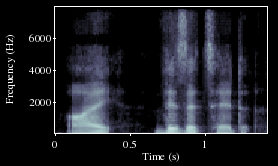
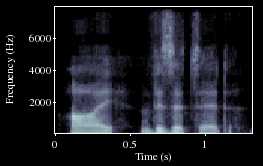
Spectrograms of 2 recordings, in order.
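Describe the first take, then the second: Both takes have the same delivery.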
